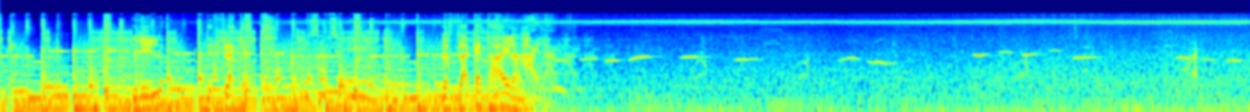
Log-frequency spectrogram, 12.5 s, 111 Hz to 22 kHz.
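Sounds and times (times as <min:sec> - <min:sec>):
constant high-pitched drone: 0:00.0 - 0:06.1
elaborate whistling from the interior of an island: 0:00.0 - 0:09.1, 0:09.7 - 0:11.1, 0:11.7 - 0:12.4
speech: 0:02.2 - 0:05.5.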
